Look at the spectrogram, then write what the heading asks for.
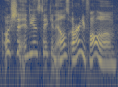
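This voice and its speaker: A woman's voice: high-pitched, sing-song, fast, creaky, slight background noise. A woman hosting a casual livestream, rambling and swearing freely, with frequent laughs. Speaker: streamer host.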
